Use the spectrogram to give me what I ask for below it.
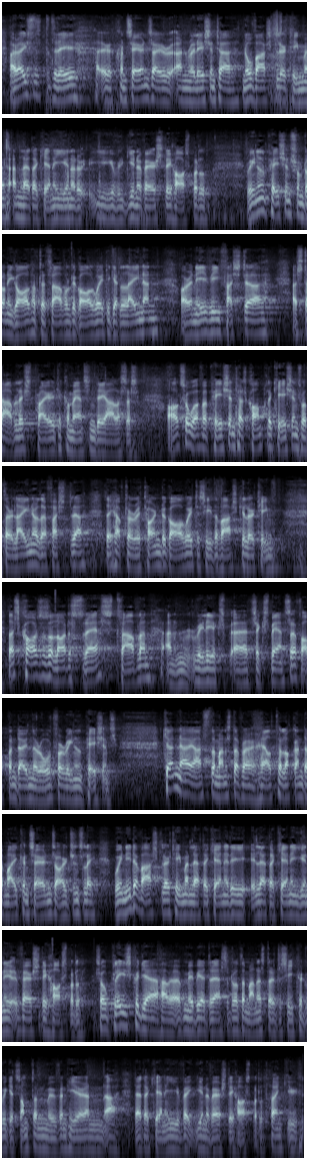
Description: The Seanad chamber has heard concerns over the absence of a vascular team at Letterkenny University Hospital.
Senator Boyle asked that the issue be discussed with the Health Minister:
